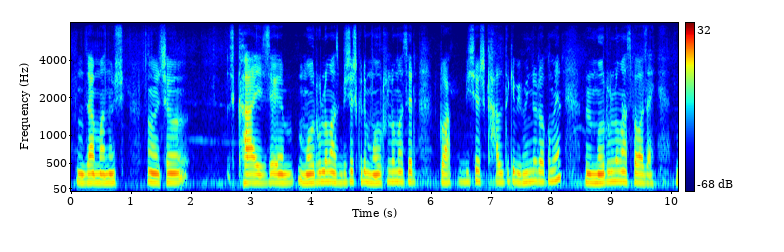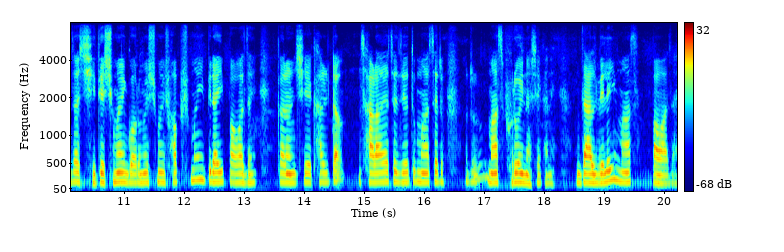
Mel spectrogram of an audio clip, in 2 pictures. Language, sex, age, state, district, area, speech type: Bengali, male, 30-45, West Bengal, Birbhum, urban, spontaneous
